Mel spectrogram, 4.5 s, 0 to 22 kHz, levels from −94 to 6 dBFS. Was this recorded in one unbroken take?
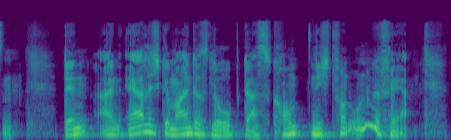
yes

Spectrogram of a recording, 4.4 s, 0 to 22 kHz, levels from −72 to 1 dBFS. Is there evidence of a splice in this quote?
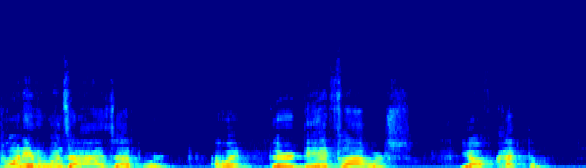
yes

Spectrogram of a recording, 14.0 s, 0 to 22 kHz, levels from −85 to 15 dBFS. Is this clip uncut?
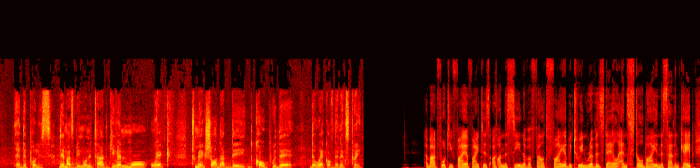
no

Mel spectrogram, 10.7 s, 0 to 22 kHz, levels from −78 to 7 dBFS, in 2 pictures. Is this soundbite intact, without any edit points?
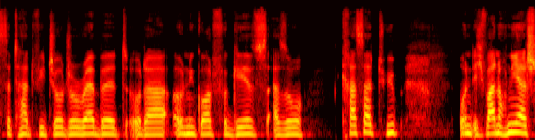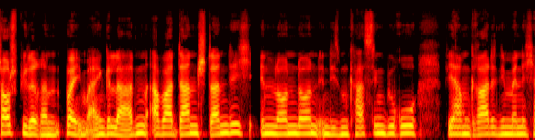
yes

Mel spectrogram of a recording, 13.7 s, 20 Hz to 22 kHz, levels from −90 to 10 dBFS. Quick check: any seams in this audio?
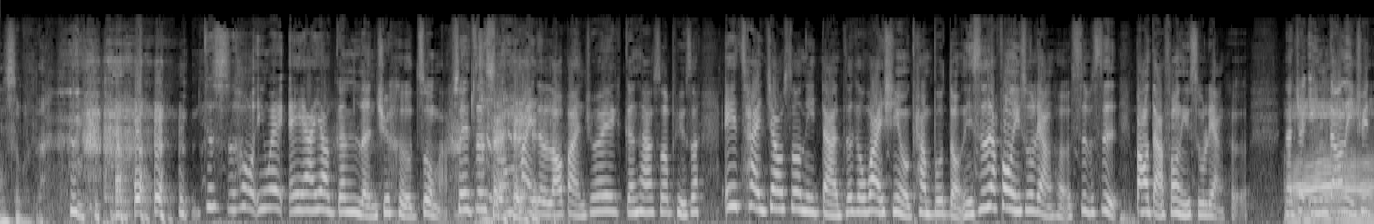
no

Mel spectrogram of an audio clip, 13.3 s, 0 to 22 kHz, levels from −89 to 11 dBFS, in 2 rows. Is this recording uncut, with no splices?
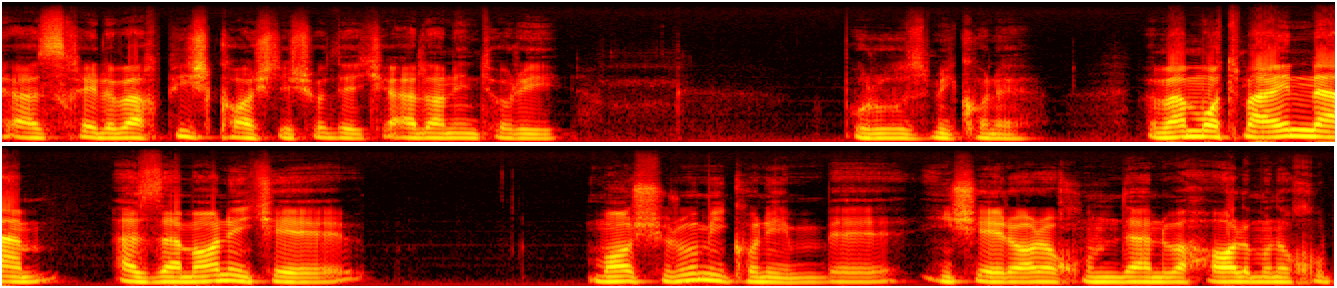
yes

